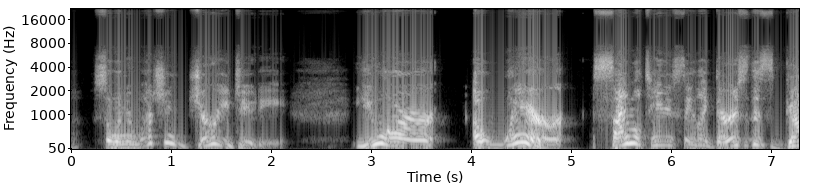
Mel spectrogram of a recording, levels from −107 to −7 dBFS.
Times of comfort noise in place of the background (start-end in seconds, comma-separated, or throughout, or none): none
